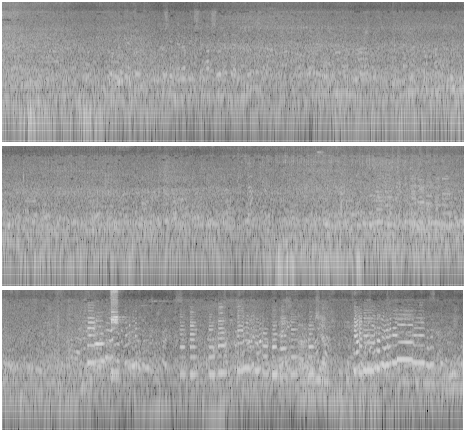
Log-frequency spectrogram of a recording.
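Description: A large crowd talks and murmurs outdoors.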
